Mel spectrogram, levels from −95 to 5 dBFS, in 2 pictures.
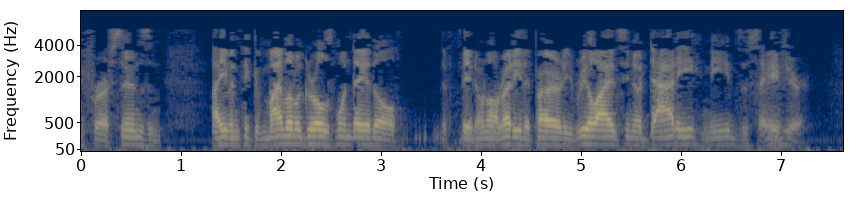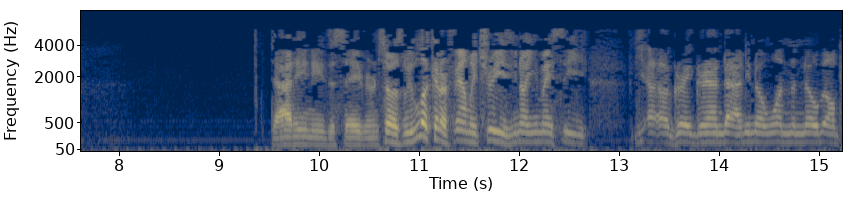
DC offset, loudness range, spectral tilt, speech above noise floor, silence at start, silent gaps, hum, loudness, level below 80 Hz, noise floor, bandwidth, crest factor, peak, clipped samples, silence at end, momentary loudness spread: under 0.1%; 8 LU; -8 dB/octave; 36 dB; 0 s; none; none; -32 LUFS; -64 dBFS; -68 dBFS; 5.8 kHz; 24 dB; -10 dBFS; under 0.1%; 0 s; 15 LU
